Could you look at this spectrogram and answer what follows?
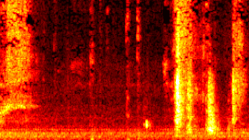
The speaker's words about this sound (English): I was just typing something here.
